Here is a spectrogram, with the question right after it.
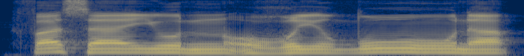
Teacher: یہاں نون کو بھی ظاہر کیا گیا ہے، نون کا اخفاء نہیں کیا گیا ہے بلکہ اظہار کیا گیا ہے، کیونکہ نون کے بعد غین حروف حلقی میں شمار ہوتا ہے۔ غین اور ضاد دونوں ہی پر حروف میں آتے ہیں، ان کو پر کریں۔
